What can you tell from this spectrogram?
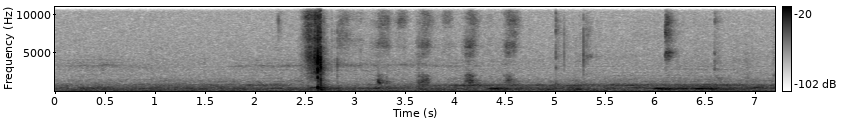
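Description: Near silence broken by one sharp click about two and a half seconds in, then a scattering of faint taps and clicks.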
